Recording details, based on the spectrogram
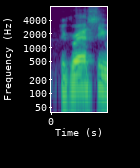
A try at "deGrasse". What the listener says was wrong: It's supposed to be an E at the end.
